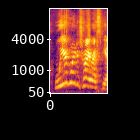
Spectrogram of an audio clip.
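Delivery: usual speaking voice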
